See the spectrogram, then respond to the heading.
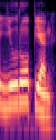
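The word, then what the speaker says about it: European: एक bubble letter है और इसका उच्चारण कैसा हो रहा है यूरोपियन इस से तो शुरू हुआ है है ना बवे लेटर से शुरू हुआ है लेकिन इसका उच्चारण कैसे हो रहा है य हो रहा है तो इसके पहले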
